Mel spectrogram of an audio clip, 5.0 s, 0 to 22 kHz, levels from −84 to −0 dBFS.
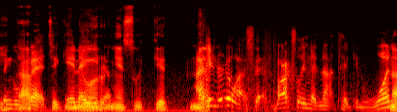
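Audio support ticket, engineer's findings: Speech suppressed in double talk, 0.00 to 0.09 s and 0.61 to 0.68 s. Brief level dips, about 10 dB then about 5 dB. Likely echo canceller. It mistook near-end speech for loudspeaker echo during overlap and attenuated both.

Call bitrate drop, 2.52 s to end. Sound turns coarse and muffled. Bandwidth narrows from 20 kHz to 8 kHz. Worst for 1.16 s. Opus encoder. The bandwidth estimate fell. The sound points to a cut from roughly 32 to 6 kbps.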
